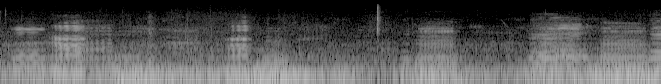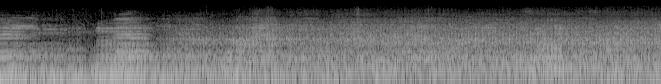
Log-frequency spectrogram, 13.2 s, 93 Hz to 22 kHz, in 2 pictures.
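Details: Blue wildebeest herds in the Great Migration near the Moru Kopjes in the western Serengeti, April 2012; a burst of nasal honking grunts over a deep rumbling background, then fading into steady low noise.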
